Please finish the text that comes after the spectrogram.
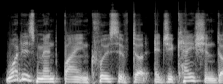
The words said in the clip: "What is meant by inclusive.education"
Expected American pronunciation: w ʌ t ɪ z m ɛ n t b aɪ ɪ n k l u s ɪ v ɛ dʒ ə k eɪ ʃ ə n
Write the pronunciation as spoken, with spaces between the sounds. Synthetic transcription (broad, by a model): w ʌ t ɪ z m ɛ n b aɪ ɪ n k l u s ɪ v ɛ dʒ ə k eɪ ʃ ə n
